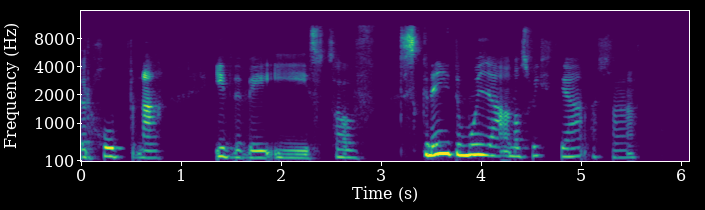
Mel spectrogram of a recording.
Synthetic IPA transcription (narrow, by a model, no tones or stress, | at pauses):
ərhʊb̥na | ɪðəviʔisɔ̥tʰɔv | d̥ɪ̥skneɨdəmʊɨaɔ̰nɔlˠswejθjavaɬa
